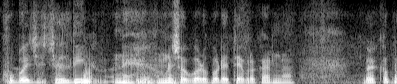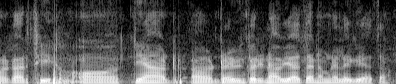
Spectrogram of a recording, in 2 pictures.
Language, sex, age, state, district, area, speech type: Gujarati, male, 18-30, Gujarat, Rajkot, urban, spontaneous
